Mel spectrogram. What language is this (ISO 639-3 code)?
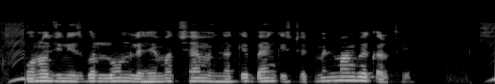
hne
